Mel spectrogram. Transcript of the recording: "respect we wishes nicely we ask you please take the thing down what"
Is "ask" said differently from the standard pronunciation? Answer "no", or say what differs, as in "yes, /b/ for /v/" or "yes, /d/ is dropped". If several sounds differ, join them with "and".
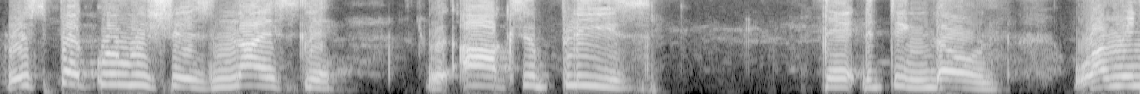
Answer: yes, /s/ is dropped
